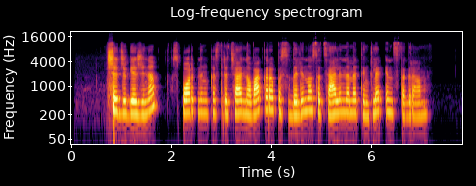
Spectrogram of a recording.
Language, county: Lithuanian, Utena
